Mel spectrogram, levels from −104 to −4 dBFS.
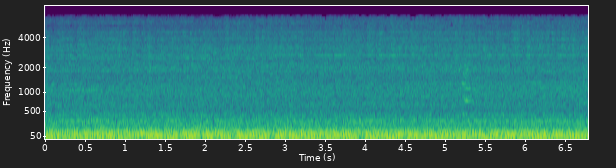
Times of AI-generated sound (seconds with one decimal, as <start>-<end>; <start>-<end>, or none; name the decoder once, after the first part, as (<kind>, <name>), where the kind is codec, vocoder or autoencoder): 0.6-3.0 (vocoder, BigVGAN v2)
